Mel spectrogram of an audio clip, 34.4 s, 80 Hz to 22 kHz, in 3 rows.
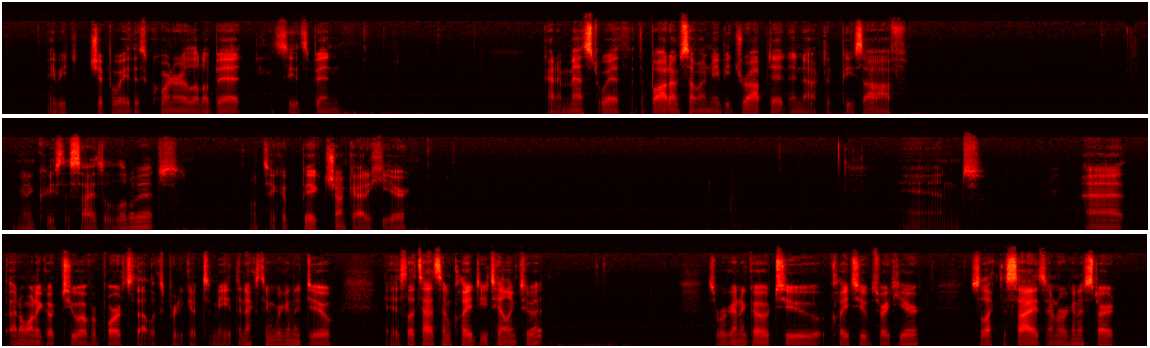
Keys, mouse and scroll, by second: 1.3-3.9 drag, 3.9-13.9 middle drag, 13.9-16.0 drag, 16.0-30.5 middle drag, 30.5-32.3 drag, 32.3-34.3 middle drag, 33.4-34.3 scroll up 2.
